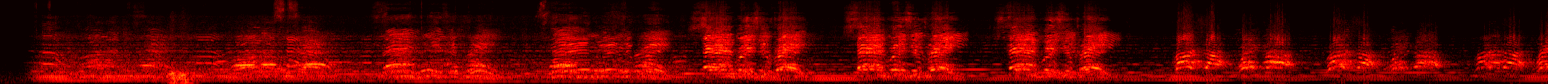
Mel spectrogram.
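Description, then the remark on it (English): A large anti-war protest crowd shouts and chants together in loud, rhythmic bursts of many voices, keeping up a steady roar for most of the time with a short lull before the chanting resumes. “There are anti-war protests around the world.”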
